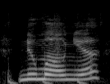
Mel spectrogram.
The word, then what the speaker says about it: pneumonia: uh number two is pneumonia because the p is silent now let's see if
